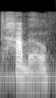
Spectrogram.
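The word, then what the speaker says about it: Harbel: He was at Habel, Spell that for us.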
